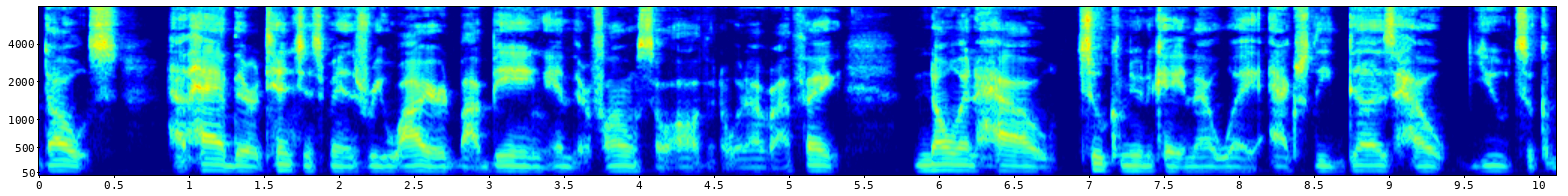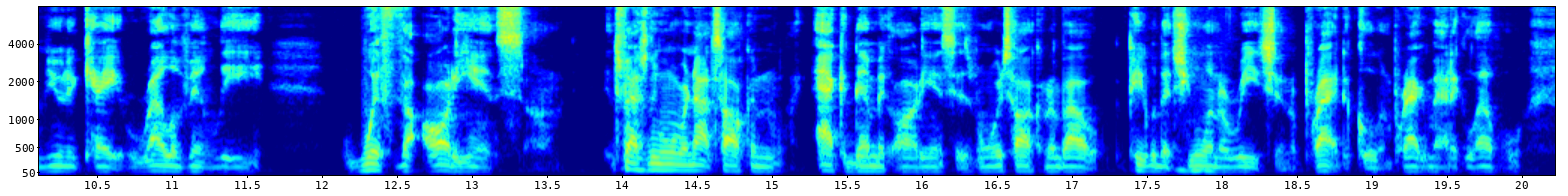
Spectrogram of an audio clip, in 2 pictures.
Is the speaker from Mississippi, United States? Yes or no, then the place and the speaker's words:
no; Richmond, Virginia, United States; I grew up in Richmond, Virginia, right? So I knew white people. I went to school with white people.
